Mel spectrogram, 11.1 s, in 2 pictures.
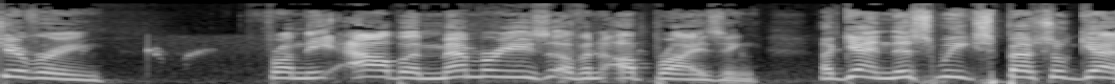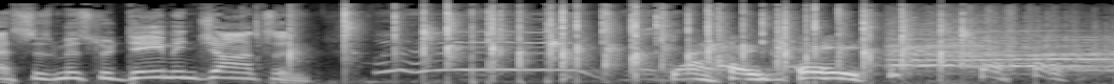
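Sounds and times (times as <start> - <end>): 
speech: 0.0 - 0.6, 1.3 - 7.2, 8.9 - 11.1
crowd applause sound effect: 7.4 - 11.1
laughter: 10.0 - 11.1.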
